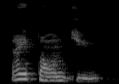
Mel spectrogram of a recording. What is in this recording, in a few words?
"repandus", French; whispered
